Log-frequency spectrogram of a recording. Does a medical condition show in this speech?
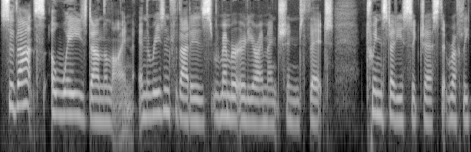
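No.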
